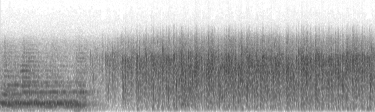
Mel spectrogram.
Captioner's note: applause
